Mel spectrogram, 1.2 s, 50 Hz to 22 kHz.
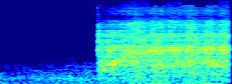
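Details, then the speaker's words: Yamaha NMAX V1 scooter that had not started for a month, odometer 105 km, no check-engine light, battery at 12.2 V: the starter spins evenly with no firing pulses, cranking but not catching; the cause was a clogged fuel injector. "Kapag ganito yung battery mga bossing, nasa 12.2 pa, kayangkaya pa sana nitong umandar. Kaso dito sa motor na to ayaw mga boss, subukan natin ip start."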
